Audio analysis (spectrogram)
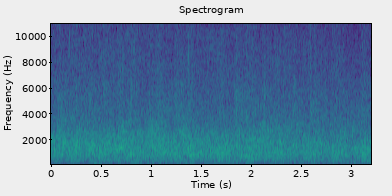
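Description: Church congregation applauding during a Taiwanese-language Sunday worship service, a steady, even wash of clapping that holds for the whole stretch with no speech over it.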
